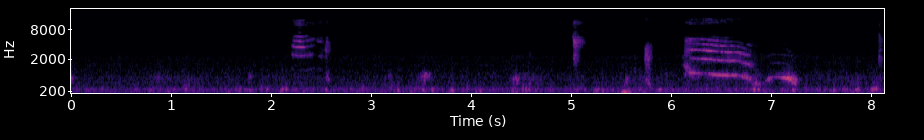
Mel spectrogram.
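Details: Foster kittens, six littermates born August 29th, settling at bedtime; short thin mews at about two seconds and a longer harmonic mew near six seconds falling at the end, with small clicks and rustles over low room hum.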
